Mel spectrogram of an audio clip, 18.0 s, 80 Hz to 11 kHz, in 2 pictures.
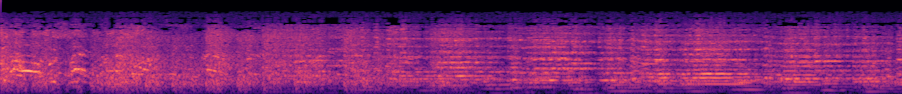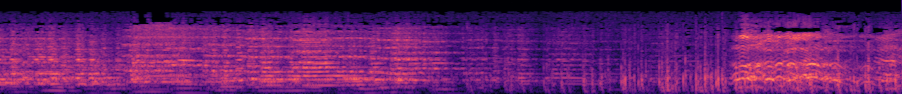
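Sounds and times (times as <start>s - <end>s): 
gunfire in a western radio drama shootout: 0.0s - 5.8s
music: 0.0s - 18.0s
laughter: 16.3s - 18.0s.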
